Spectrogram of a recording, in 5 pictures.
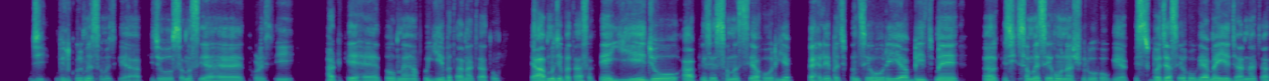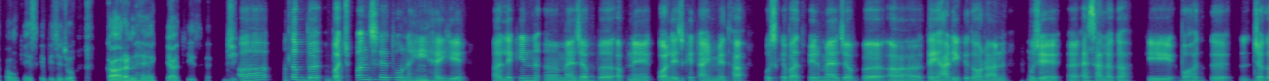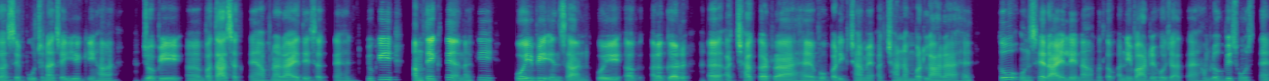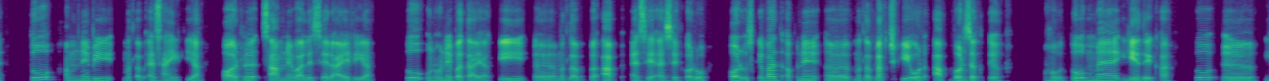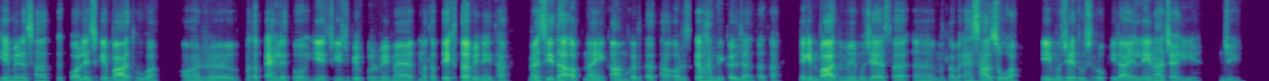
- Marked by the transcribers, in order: tapping; in English: "टाइम"; laughing while speaking: "बाद"
- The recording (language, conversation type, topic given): Hindi, advice, दूसरों की राय से घबराहट के कारण मैं अपने विचार साझा करने से क्यों डरता/डरती हूँ?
